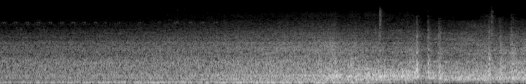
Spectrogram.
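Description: A diesel locomotive approaches and rumbles past.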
